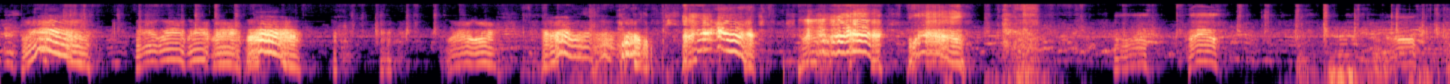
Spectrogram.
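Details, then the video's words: Fighting, angry cats give a rapid series of short, strained, arched cries in clustered bursts separated by brief silences, sounding indoors. "Deadly fight between cat🐈 angry cat😾"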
